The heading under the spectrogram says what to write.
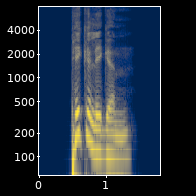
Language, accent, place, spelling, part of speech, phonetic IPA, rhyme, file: German, Germany, Berlin, pickeligem, adjective, [ˈpɪkəlɪɡəm], -ɪkəlɪɡəm, De-pickeligem.ogg
- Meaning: strong dative masculine/neuter singular of pickelig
